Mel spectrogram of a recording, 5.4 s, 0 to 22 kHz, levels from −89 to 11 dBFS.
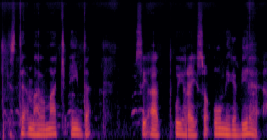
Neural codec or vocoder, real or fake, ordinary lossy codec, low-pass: codec, 44.1 kHz, 7.8 kbps, DAC; fake; none; none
